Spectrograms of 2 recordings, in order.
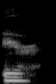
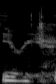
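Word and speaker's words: Éire: good job to Dr the answer is air air not Eerie like the lake era um number nine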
